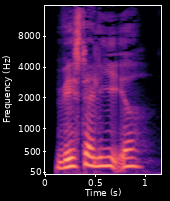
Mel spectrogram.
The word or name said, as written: vestallieret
